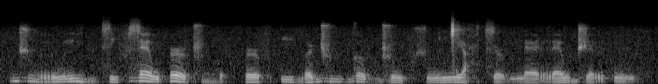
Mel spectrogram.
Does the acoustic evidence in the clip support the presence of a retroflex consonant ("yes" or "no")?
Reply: yes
